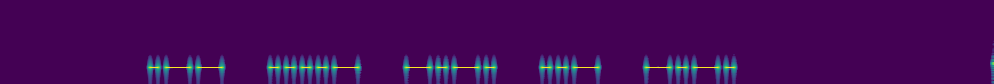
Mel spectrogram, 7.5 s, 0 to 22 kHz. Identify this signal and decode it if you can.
Morse code, heard as a keyed tone, about 20 wpm, spaced as for 15 wpm, 700 Hz. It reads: W4CUC
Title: 128 Lesson 21g - Number 6 - Call Signs 20wpm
